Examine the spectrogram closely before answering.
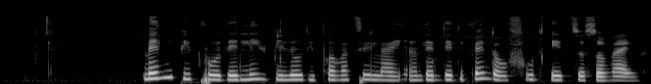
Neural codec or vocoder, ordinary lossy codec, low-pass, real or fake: none; none; 9.9 kHz; real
